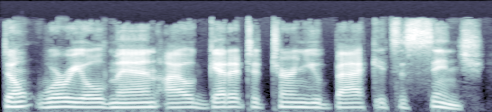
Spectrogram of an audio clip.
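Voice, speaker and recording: A man's voice: medium pitch, level tone, moderate pace, clear, resonant tone, no echo, voice pushed up, natural voice. A man voicing a nervous young husband who pleads and frets, read dry and close. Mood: gloomy. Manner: nervous, imploring.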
